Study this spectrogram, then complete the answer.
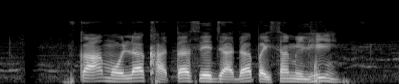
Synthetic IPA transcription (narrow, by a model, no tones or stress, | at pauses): kaːmoːlakʰaːt̪asezjaːd̪apəɪsamɪlɦiː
